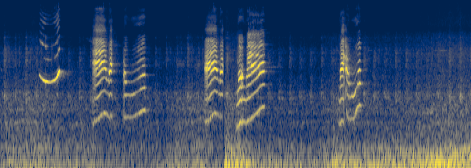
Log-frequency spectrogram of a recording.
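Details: Talking parrot, said to say mummy, papa and sita ram, delivers several clustered, strongly harmonic word-like utterances, some sliding upward, in bursts across the first seven seconds over a low rumbling background.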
